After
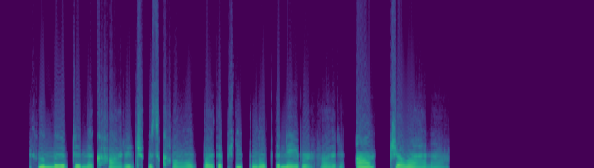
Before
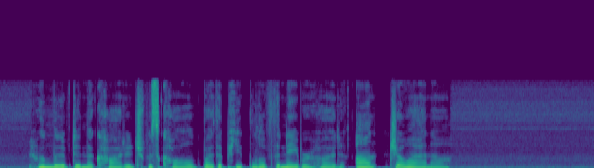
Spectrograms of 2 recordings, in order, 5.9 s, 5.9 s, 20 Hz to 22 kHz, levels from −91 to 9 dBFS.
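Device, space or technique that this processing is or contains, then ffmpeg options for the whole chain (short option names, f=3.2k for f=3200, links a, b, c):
pocket radio on a weak battery: -af "highpass=290,lowpass=3.4k,aeval=exprs='sgn(val(0))*max(abs(val(0))-0.00398,0)':c=same,equalizer=f=1.8k:t=o:w=0.42:g=10.5,volume=4dB"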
